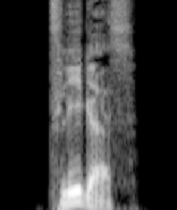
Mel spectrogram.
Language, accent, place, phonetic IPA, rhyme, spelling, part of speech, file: German, Germany, Berlin, [ˈp͡fleːɡɐs], -eːɡɐs, Pflegers, noun, De-Pflegers.ogg
- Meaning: genitive singular of Pfleger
